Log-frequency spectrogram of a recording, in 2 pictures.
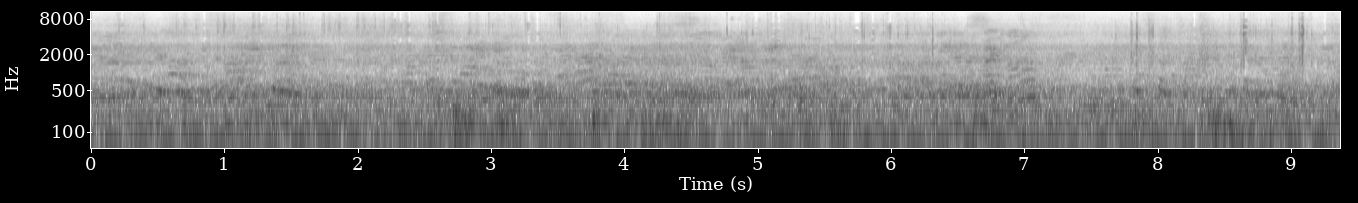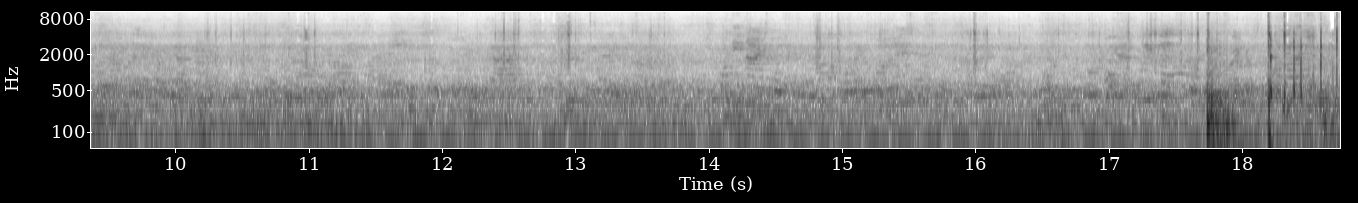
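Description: A puzzle cube clicks and rattles as it is turned quickly.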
